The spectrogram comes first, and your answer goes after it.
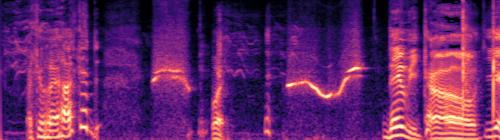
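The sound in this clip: People attempt excited whistles between bursts of chatter and laughter: a few thin, wavering whistle tones, one dipping and then rising, alternate with animated voices.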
